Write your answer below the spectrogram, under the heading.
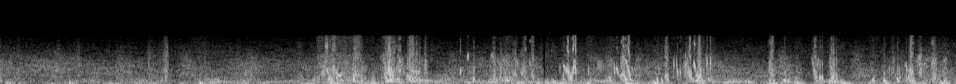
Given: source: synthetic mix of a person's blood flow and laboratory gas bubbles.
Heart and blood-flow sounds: Doppler ultrasound of blood flow; subclavian vein
0.00-0.04 s: bubbles
3.10-3.76 s: bubbles
3.79-4.34 s: bubbles
4.58-4.83 s: bubbles
4.88-5.37 s: bubbles
5.55-5.80 s: bubbles
5.86-6.37 s: bubbles
6.53-7.14 s: bubbles
7.67-7.77 s: bubbles
7.80-8.01 s: bubbles
8.11-8.42 s: bubbles
8.69-8.79 s: bubbles
8.81-9.50 s: bubbles
From the record:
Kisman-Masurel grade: 333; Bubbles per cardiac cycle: rolling drumbeat, 9 or more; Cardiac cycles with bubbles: 50 to 99%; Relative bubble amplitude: loud (0.450 to 0.775); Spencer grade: 3 (all of the cardiac periods contain showers or single bubble signals, but not dominating or overriding the cardiac motion signals); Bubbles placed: anywhere in the cardiac cycle

